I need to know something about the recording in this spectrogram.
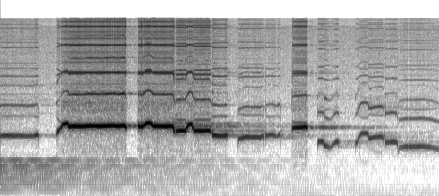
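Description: Film score music: a breathy flute melody moving up and down in small steps, loudest in the first half, over soft sustained accompaniment notes that fade out.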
